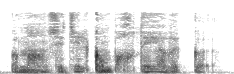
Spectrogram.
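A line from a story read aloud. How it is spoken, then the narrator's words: Asked in low voice. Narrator (French): demanda Maugré à voix basse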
